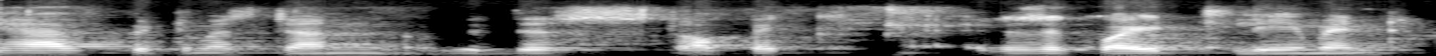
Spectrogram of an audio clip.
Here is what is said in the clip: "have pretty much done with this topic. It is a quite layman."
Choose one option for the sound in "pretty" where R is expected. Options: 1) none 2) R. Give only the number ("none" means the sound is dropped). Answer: 1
